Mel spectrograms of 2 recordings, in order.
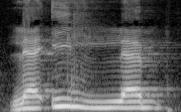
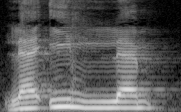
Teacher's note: নুন সাকিনকে আমাদেরকে পরবর্তী হরফের সাথে মিলিয়ে গুণা ছাড়া পড়তে হবে।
